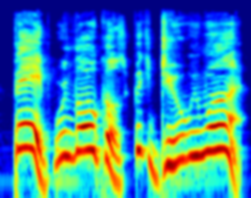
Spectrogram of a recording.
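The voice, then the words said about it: Put-on New Jersey accent. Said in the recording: “with a Jersey accent”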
